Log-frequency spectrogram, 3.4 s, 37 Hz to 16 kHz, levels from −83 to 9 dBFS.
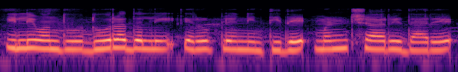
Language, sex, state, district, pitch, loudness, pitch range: Kannada, male, Karnataka, Dharwad, 255 Hz, -14 LUFS, 250-270 Hz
